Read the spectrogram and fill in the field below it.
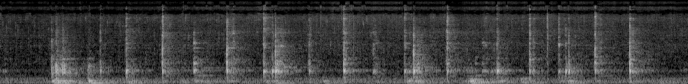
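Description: Chicken wings with ginger sizzle in a hot pan while being stirred, rhythmic scraping strokes roughly twice a second over a steady close frying hiss.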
